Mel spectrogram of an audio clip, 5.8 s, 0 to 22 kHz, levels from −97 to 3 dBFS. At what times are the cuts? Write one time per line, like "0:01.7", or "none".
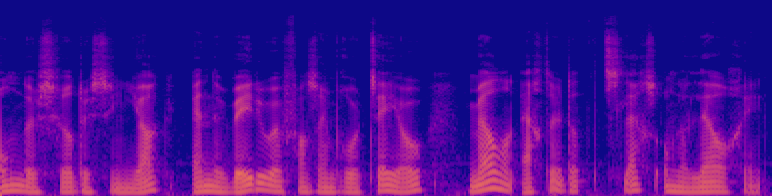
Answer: none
